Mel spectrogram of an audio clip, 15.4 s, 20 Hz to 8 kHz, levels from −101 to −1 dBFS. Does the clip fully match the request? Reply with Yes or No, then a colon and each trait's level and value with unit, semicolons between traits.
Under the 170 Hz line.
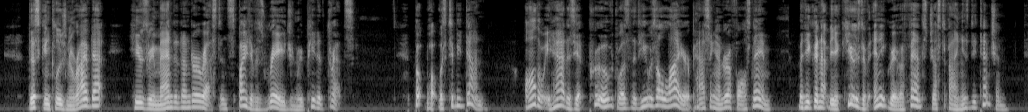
Yes: medium, 140 Hz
